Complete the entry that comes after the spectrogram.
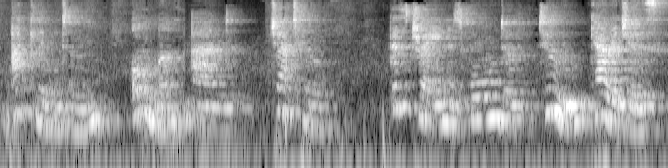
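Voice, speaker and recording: A woman reading automated railway station announcements in measured, separate phrases over a public address system. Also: medium pitch, fairly bright tone, recorded from a distance. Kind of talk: automated scripted train announcements. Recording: echoey station PA from afar, faint wind noise.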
